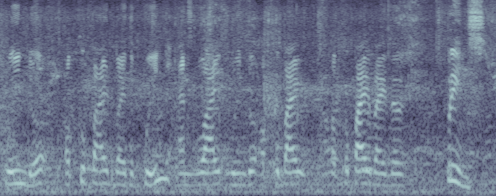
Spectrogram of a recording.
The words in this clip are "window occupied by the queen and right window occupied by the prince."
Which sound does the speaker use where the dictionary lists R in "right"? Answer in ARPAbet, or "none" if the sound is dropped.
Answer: W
